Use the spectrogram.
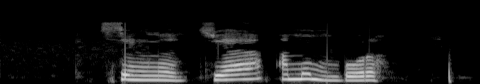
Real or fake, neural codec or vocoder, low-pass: real; none; 7.2 kHz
